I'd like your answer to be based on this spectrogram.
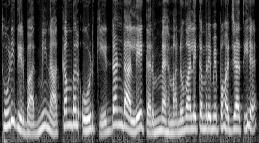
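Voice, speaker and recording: A woman's voice: fairly high pitch, animated, moderate pace, darkish tone, no echo, clean studio sound. A woman giving scripted narration for a cartoon story.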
